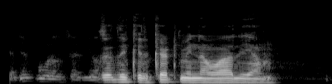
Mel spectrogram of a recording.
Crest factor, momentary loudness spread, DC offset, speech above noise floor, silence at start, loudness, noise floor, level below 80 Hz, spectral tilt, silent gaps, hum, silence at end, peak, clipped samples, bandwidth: 18 dB; 21 LU; under 0.1%; 43 dB; 0.1 s; -22 LUFS; -65 dBFS; -46 dBFS; -8 dB/octave; none; none; 0.55 s; -6 dBFS; under 0.1%; 9.8 kHz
